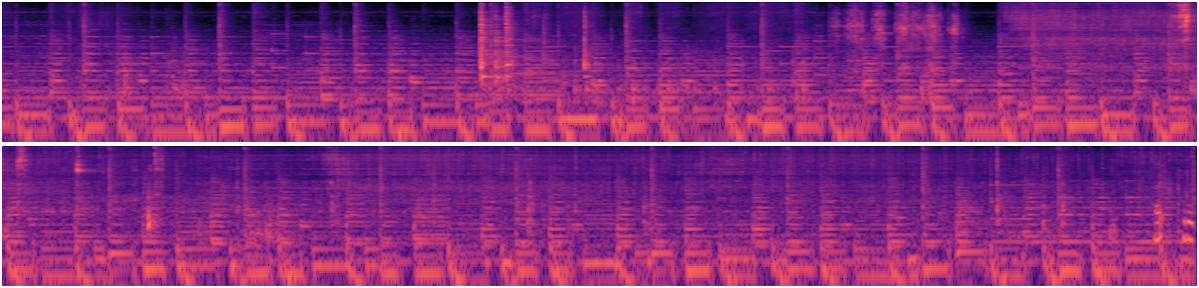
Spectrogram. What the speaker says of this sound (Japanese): 次は白身を焼きます。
